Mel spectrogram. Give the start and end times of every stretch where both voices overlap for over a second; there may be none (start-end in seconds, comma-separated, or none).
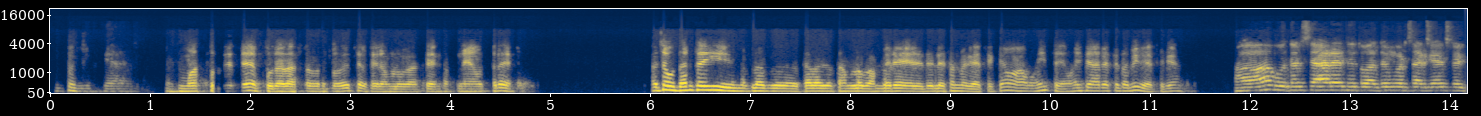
none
